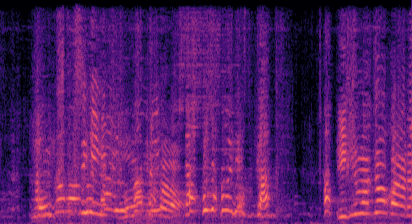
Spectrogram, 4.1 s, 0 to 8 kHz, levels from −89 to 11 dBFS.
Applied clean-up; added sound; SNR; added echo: neural separator model SepFormer DNS4.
